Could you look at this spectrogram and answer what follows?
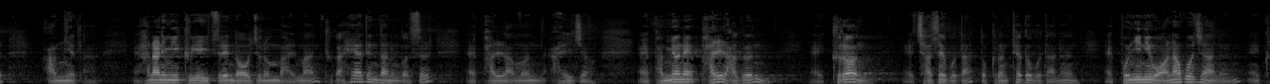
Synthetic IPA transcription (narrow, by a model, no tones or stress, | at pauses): a̰mɲida | ehanaɲimikɯje̞it͈ɯɾe̞nʌd͡ʑunɯnmaɭmankɯɡaɦe̞jadwendanɯnɡʌsʰɯɭḛpaɭːamɯna̰ʎd͡ʑo | ḛpammjʌne̞paɭːaɡɯn | ḛkɯɾʌnḛt͡ɕasʰe̞bodat͈okɯɾʌntʰe̞dobodanɯn | epoɲiɲiwʌnɦaɡod͡ʑianɯnekɯ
